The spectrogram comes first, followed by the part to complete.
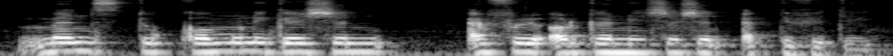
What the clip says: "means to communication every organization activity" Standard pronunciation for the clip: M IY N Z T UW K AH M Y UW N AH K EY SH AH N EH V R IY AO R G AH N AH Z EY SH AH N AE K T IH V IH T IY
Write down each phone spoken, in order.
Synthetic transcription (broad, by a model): M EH N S T UW K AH M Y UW N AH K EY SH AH N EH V R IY AO R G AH N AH S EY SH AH N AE K T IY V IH T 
